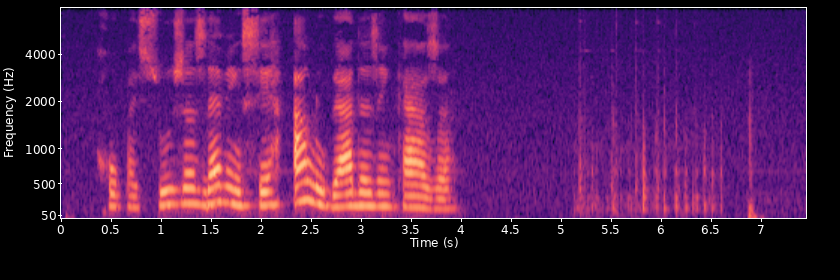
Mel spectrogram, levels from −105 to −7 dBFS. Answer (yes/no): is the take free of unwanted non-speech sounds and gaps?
no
